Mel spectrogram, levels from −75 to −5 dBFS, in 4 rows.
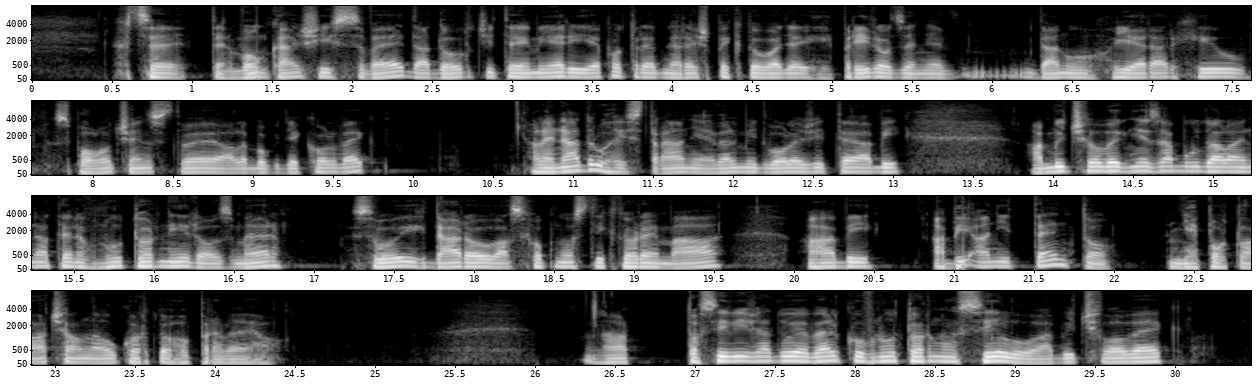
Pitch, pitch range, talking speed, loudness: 115 Hz, 105-130 Hz, 120 wpm, -18 LUFS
